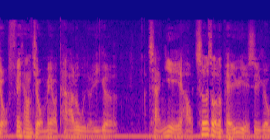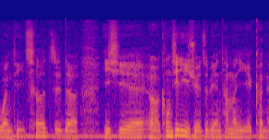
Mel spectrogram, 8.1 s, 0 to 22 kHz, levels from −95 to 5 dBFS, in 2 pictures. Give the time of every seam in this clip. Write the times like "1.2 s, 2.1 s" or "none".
2.9 s, 4.4 s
